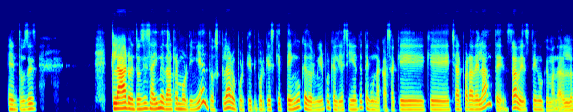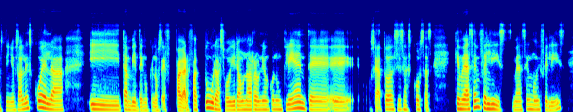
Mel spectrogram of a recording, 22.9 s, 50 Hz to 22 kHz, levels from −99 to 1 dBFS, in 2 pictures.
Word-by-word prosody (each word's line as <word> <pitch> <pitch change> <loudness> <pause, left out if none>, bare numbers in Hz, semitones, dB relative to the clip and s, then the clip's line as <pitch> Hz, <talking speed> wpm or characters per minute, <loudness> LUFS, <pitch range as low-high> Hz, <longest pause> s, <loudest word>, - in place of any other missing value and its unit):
Entonces 165 +2 -3 1.5
Claro, 190 +1 +10
entonces 170 +3 +1
ahí 180 +2 +4
me 205 -1 +5
dan 165 -2 +2
remordimientos. 170 - 0
Claro, 190 -3 +2
porque 155 0 -6
porque 160 0 -5
es 155 - -5
que 175 - -6
tengo 165 +7 0
que 195 - +1
dormir, 145 -1 -2
porque 185 -2 -6
al 150 - -3
día 145 +1 -3
siguiente 155 +5 -4
tengo 185 -7 -4
una 135 -2 -5
casa 145 +2 -8
que 155 0 -1
que 150 -1 -1
echar 155 0 -4
para 160 0 -1
adelante, 165 - 0
¿sabes? 160 -3 +1
Tengo 155 -2 -3
que 135 - -9
mandar 135 - -5
a - - -4
los 130 +1 -4
niños 140 +1 -8
a 155 - 0
la 180 - 0
escuela, 175 -9 +3 0.4
y 155 -3 +1
también 140 -4 -1
tengo 130 -1 -6
que, 135 - -13
no 125 -1 -5
sé, - - -6 0.2
pagar 130 +2 +3
facturas, 155 +1 +1
o 140 0 -1
ir 145 +1 0
a 145 - +1
una 150 0 0
reunión 150 0 -1
con 160 0 -4
un 155 0 -3
cliente, 155 -6 0
eh, - - -15 0.4
o - - -27
sea, - - -4
todas 160 -1 -2
esas 155 -4 -7
cosas 150 -4 -7 0.5
que 175 - +2
me 170 -1 +5
hacen 225 +9 +3
feliz. 175 - +2
Me 145 +1 -4
hacen 155 +3 -5
muy 155 -1 -2
feliz, 150 +10 -6
155 Hz, 175 wpm, -24 LUFS, 145-170 Hz, 1.5 s, Claro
